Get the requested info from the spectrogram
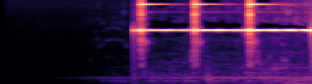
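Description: A bicycle bell rung three times in quick succession, starting about a second in, its high ding ringing on between strikes.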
